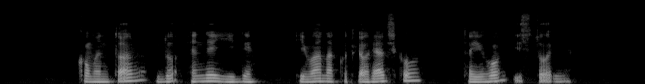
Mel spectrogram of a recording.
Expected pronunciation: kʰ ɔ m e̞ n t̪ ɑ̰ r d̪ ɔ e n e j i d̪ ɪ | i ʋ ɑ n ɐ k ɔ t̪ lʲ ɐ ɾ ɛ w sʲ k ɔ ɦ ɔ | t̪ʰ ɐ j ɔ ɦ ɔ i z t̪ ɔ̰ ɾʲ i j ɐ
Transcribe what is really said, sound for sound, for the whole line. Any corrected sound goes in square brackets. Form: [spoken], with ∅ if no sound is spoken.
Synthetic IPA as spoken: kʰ ɔ m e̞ n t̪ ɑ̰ r d̪ ɔ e n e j i d̪ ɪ | i ʋ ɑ n ɐ k ɔ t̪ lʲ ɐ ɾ ɛ w sʲ k ɔ ɦ ɔ | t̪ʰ ɐ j ɔ ɦ ɔ i [s] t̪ ɔ̰ ɾʲ i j ɐ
